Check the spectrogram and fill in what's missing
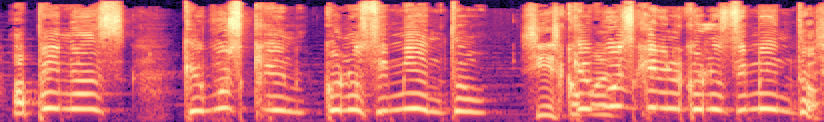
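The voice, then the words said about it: Imitates a strange character voice. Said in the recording (Spanish): “poniendo la voz... Habla así. Es como el chapulín colorado un poco”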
